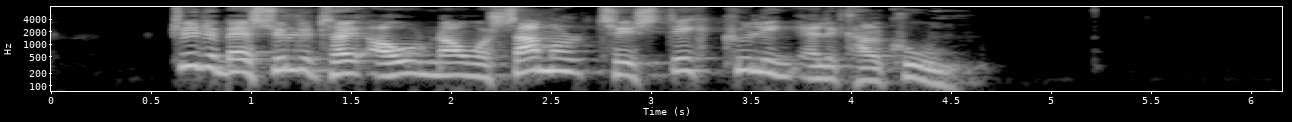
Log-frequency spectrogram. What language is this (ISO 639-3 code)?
dan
